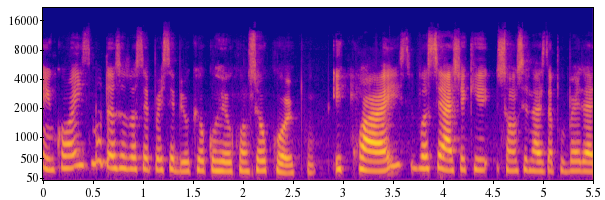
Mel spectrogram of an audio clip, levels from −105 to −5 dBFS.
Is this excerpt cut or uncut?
uncut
